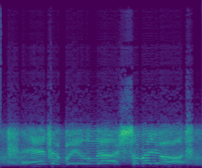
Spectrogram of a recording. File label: player killed ally, mood low, speech ru; War Thunder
